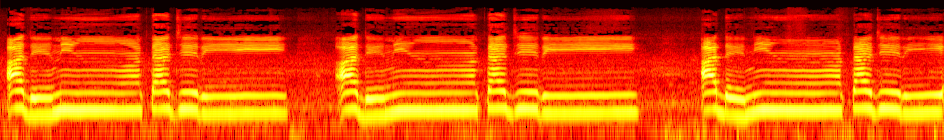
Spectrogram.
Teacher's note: اب یہ جو دال ہے نا یہ ساکین ہے، دال ساکین ہے، اسی لیے ہم اس کو پلٹ رہے ہیں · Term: قلقلہ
